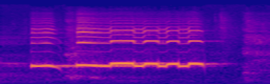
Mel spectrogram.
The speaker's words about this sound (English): and lately he's been playing this wonderful ocarina, and it's always a delight.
